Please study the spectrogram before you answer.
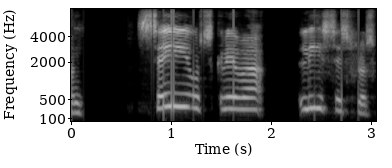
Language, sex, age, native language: Icelandic, female, 30-39, Icelandic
